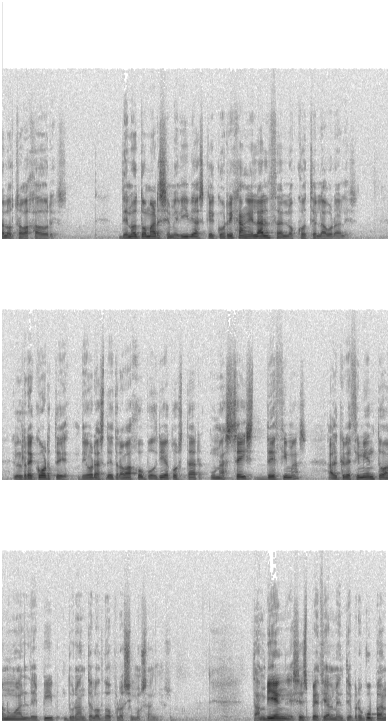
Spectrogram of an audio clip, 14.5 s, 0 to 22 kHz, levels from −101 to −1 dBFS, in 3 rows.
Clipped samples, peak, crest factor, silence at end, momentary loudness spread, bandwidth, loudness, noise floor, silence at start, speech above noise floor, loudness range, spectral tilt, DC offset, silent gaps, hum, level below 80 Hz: under 0.1%; -4 dBFS; 26 dB; 0 s; 11 LU; 16 kHz; -30 LUFS; -59 dBFS; 0 s; 29 dB; 3 LU; -4.5 dB/octave; under 0.1%; none; none; -62 dBFS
